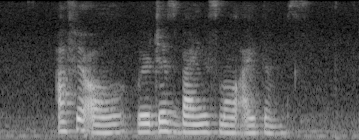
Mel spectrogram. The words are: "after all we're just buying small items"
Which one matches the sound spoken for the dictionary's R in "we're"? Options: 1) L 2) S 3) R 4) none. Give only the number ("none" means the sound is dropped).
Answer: 3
